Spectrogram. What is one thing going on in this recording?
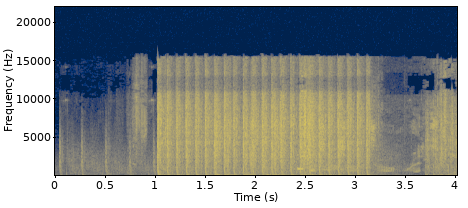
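Rapid gunfire rattles loudly and close.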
